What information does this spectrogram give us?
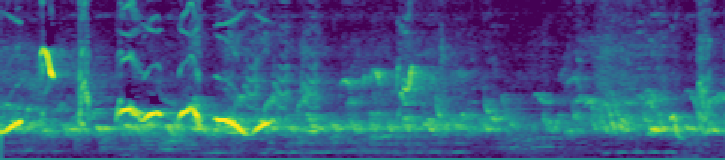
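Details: Greater green leafbird with a kacer-like song gives a short burst of looping whistled notes at the start, then softer, scattered chirps over a steady hum.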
